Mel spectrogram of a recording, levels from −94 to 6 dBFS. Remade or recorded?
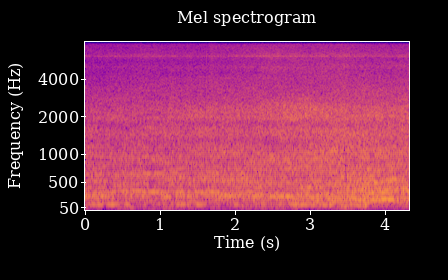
remade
